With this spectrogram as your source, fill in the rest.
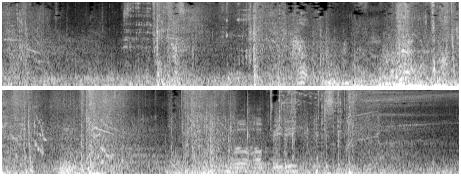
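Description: Energy swords hum and clash with sharp crackling strikes.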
